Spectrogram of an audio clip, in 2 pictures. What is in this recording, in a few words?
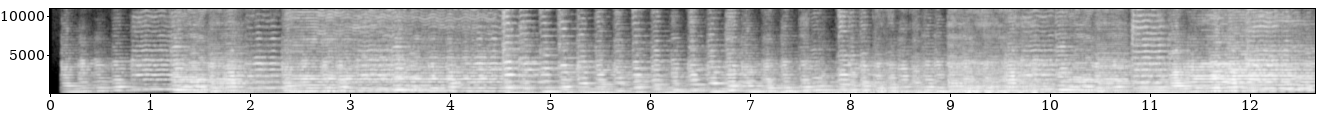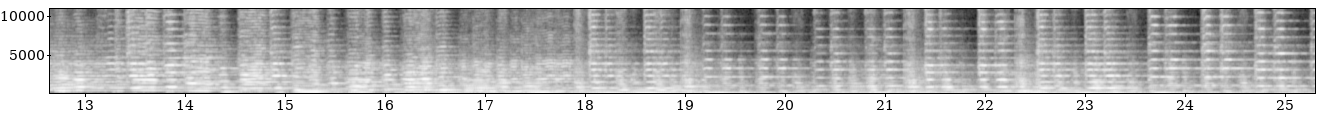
String Duo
